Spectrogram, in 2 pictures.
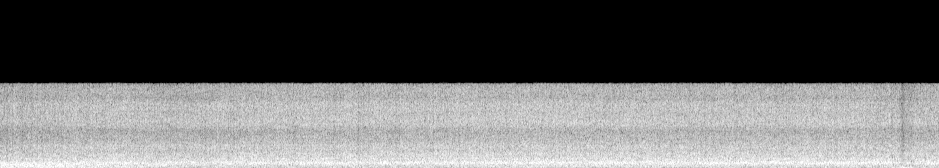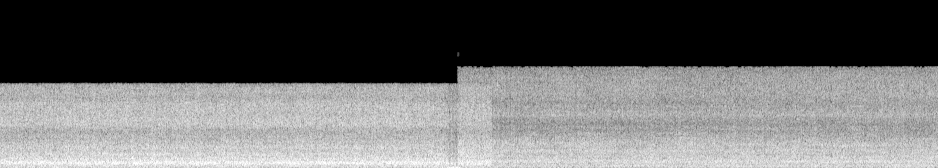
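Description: Heavy tropical rain pouring down: a loud, steady hiss. The sound cuts briefly about halfway through, and about two-thirds of the way in it changes and gets a little quieter.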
